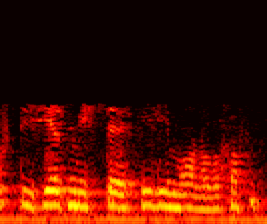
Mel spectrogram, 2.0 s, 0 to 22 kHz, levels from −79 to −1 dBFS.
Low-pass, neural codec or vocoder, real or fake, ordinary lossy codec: 19.8 kHz; vocoder, 44.1 kHz, 128 mel bands every 512 samples, BigVGAN v2; fake; AAC, 16 kbps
